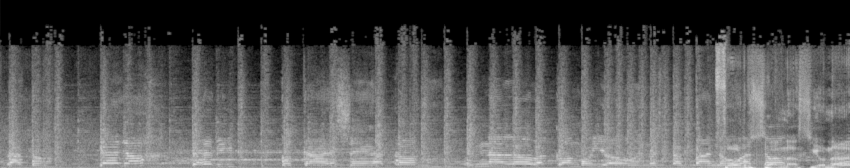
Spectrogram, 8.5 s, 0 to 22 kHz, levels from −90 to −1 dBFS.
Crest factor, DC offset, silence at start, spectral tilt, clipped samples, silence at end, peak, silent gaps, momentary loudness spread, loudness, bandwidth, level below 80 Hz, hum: 18 dB; under 0.1%; 0 s; -2.5 dB/octave; under 0.1%; 0 s; -2 dBFS; none; 8 LU; -18 LUFS; 19 kHz; -30 dBFS; none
